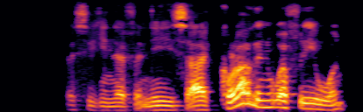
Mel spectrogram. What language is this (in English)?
Kabyle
